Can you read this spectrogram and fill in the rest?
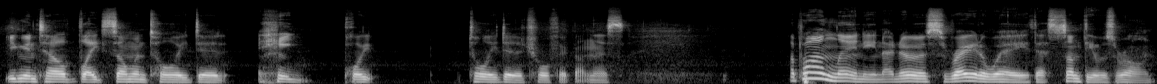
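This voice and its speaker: A man's voice: medium pitch, expressive, measured pace, pauses often, a little mellow. A man reading a story aloud as a channel host, in an amused dramatic style with giggly asides of commentary.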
